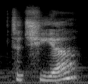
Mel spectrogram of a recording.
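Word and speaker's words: Tchia: I was a play tester for um, Tatia. It's spelled T C H I A, which was like a really adorable game, completely unplayable.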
